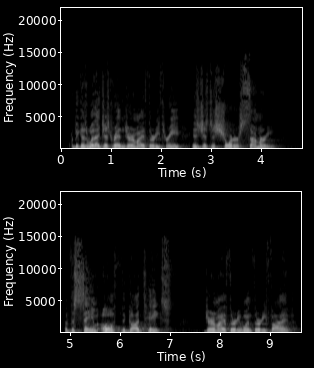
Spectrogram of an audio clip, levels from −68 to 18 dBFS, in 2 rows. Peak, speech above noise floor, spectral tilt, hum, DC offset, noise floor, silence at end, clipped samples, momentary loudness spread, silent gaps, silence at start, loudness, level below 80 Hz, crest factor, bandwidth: -6 dBFS; 41 dB; -6 dB/octave; none; under 0.1%; -63 dBFS; 0.2 s; under 0.1%; 10 LU; none; 0.2 s; -23 LUFS; -66 dBFS; 18 dB; 15 kHz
